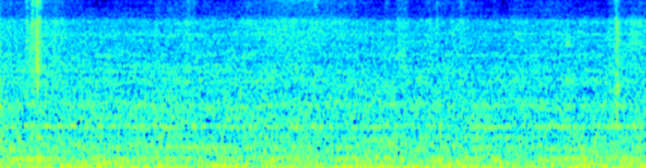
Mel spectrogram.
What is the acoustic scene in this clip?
bus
